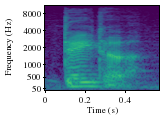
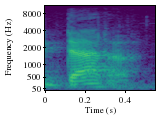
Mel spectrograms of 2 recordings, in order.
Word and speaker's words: Data: at this data what my name it is pronounced data oh you called me data well what's the difference one is my name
